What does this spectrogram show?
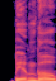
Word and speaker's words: Bimbo: Except it never really took off in America because we don't pronounce Bimbo like the Mexican manufacturer does. They pronounce it Bimbo, not Bimbo.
